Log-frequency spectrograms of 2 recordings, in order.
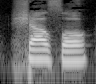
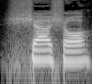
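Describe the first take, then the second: First: The second syllable begins with an s sound. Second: The second syllable begins with a sh sound. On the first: The speaker calls it right. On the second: The speaker calls it wrong.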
